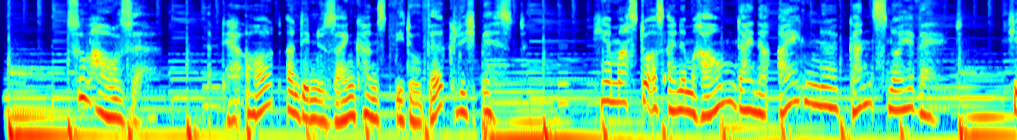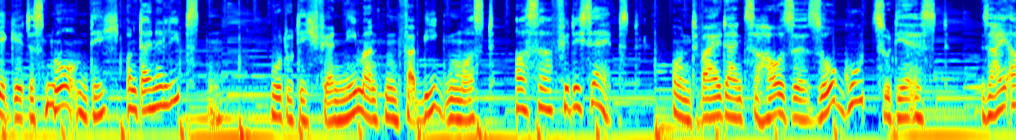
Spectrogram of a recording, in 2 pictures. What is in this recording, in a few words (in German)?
Werbung Moebel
